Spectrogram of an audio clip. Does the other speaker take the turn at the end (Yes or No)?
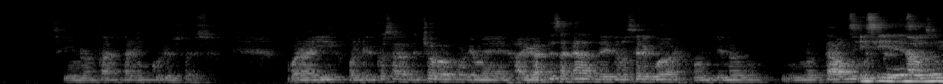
Yes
